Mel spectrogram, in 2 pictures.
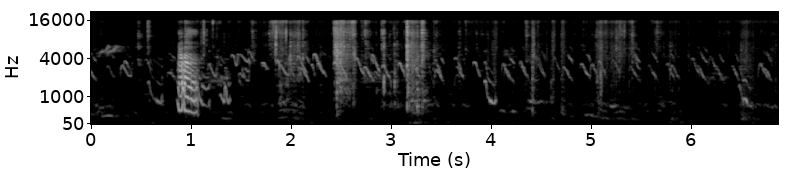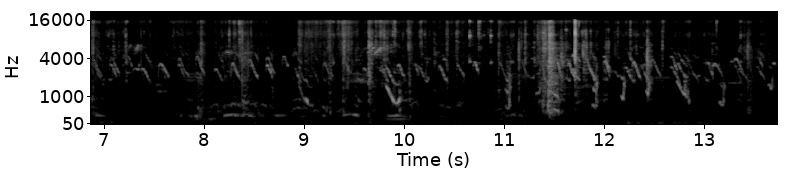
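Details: Young francolin chicks at feeding time keep up a busy stream of high, quick chirps. Frequent loud clattering knocks and a sharp burst near the start break through the chorus.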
